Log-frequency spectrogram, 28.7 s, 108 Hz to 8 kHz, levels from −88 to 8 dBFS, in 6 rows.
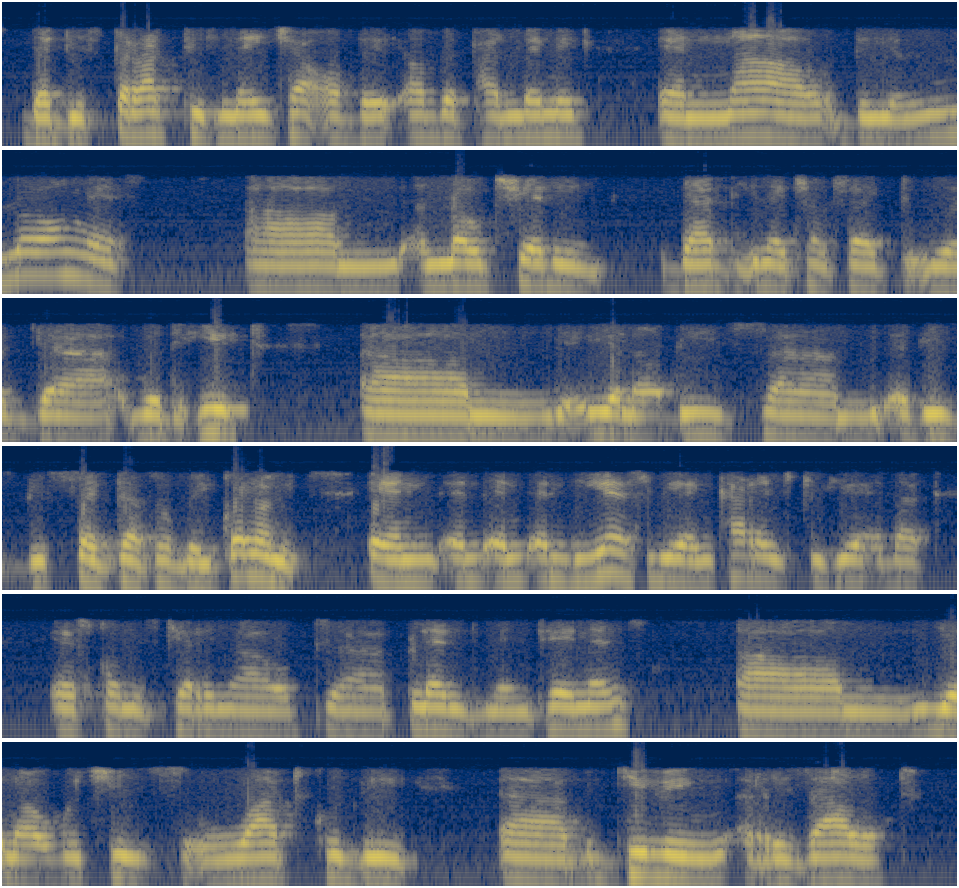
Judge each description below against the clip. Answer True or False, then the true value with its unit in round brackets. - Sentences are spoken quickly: False (135 wpm)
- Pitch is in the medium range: False (130 Hz)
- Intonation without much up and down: True (2.3 semitones)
